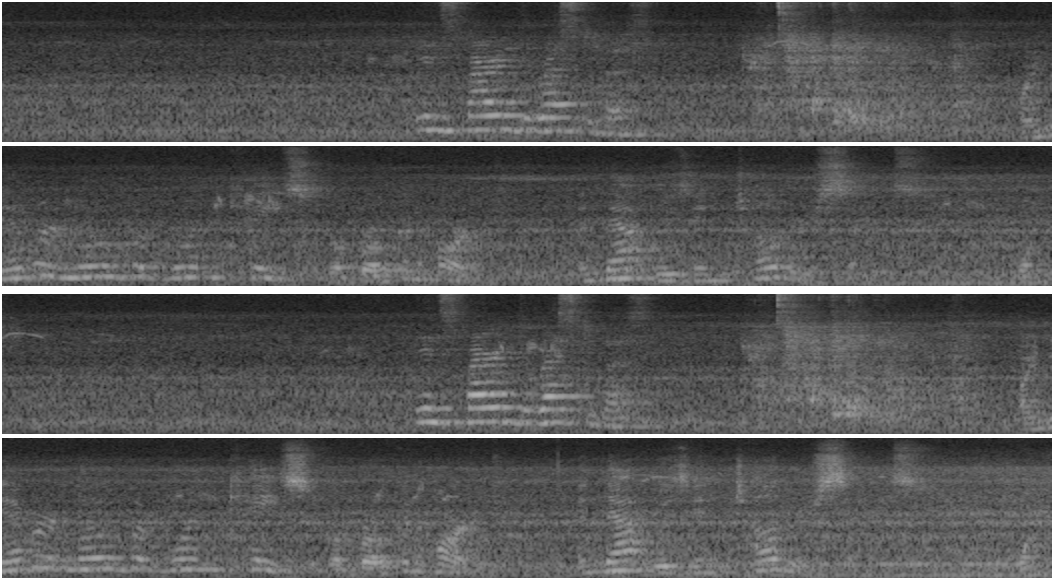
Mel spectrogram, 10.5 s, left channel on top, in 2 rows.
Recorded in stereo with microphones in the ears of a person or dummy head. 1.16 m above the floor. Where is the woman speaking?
30° right (ahead or behind), 4 m.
